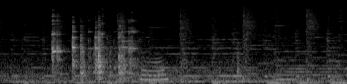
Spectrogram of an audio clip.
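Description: A spoon clinks against a dish while stirring lemon juice, vinegar and salt, in a few quick bright taps followed by quieter scraping, with someone talking throughout.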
